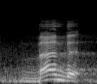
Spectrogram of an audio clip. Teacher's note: Ketika mati, maka terdengar suara pantulan.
